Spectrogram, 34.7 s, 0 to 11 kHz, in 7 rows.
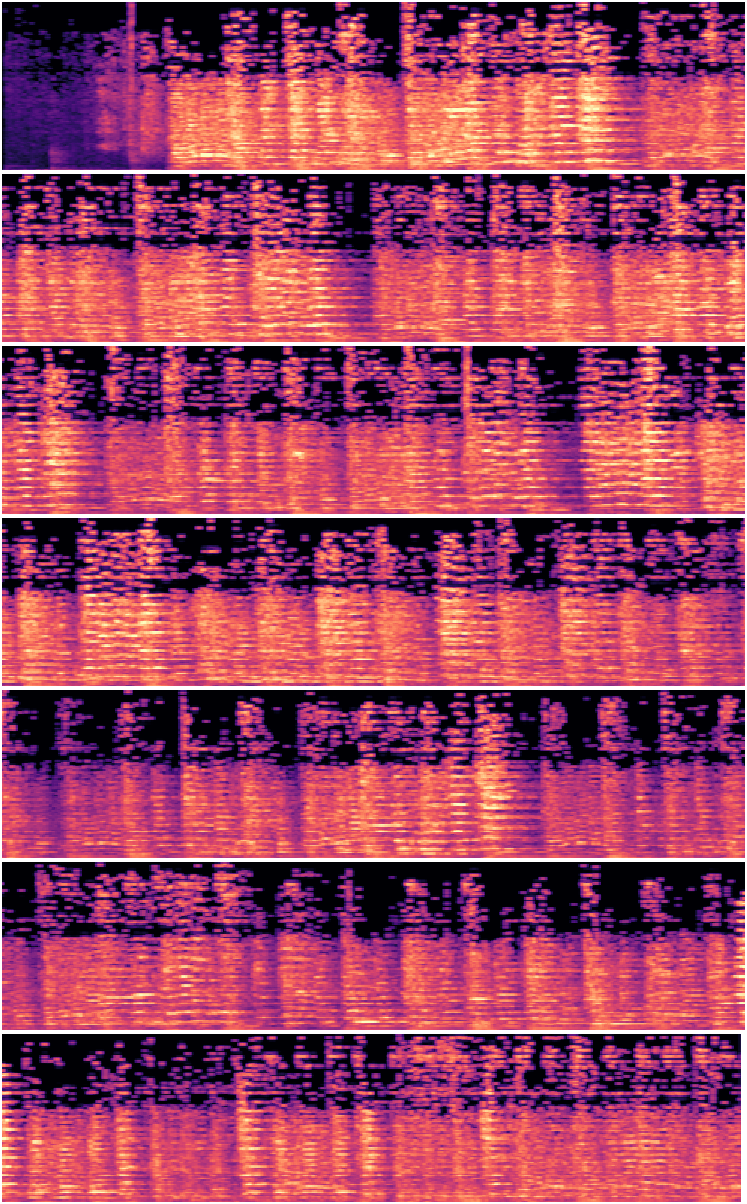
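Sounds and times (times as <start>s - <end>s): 
baroque tambourin piece: 1.1s - 34.6s.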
